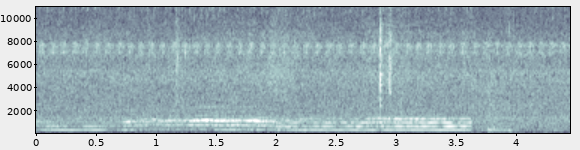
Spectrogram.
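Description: Islamic call to prayer (azan) chanted by a muezzin over a distant mosque loudspeaker: long held notes with slow melodic turns, the last phrase ending shortly before the end.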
